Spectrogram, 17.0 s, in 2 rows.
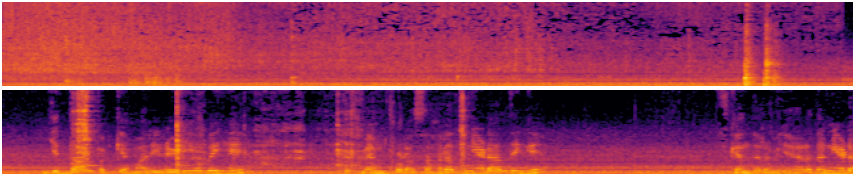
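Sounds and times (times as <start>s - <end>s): spices sizzling in hot oil: 0.0s - 8.4s.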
